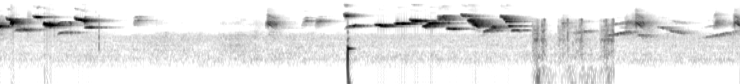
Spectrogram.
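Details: Captive double-collared seedeater of the fawn ('fulvo') colour gives bright chattering phrases of sharp high chips and slurred whistles, broken by pauses, over a faint steady hum and an occasional click.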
